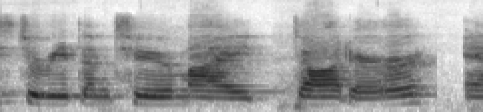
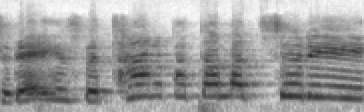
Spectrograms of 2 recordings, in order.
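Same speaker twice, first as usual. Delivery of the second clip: thrilled, excited, very high-pitched shriek; 11 semitones higher than usual. An author reading her book aloud voices the young girl's line, screaming.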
